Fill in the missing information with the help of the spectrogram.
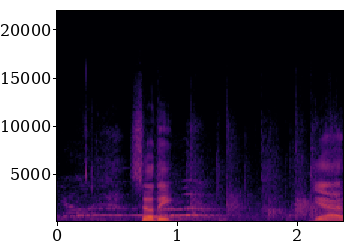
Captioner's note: cheering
